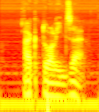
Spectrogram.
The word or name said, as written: actualitzar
